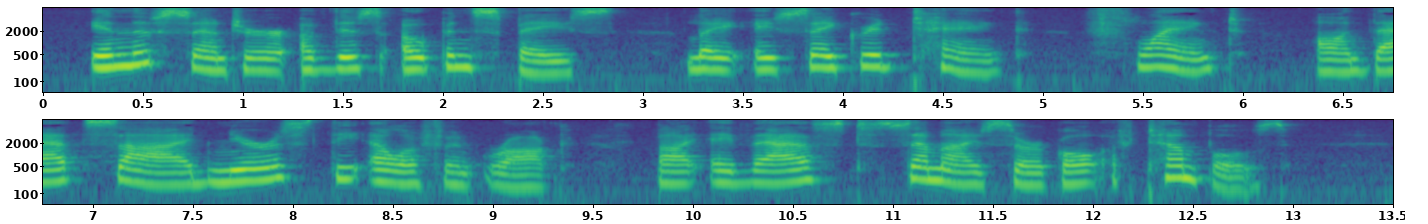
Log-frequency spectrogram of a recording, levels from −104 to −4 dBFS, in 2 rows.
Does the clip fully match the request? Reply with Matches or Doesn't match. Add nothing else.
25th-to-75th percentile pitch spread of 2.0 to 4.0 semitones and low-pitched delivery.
Doesn't match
